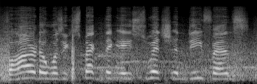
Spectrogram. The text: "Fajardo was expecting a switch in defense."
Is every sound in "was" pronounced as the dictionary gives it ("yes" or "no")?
yes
